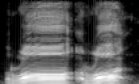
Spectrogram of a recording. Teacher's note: را جب اس پر زبر یا پیش ہو تو را موٹی پڑھی جاتی ہے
